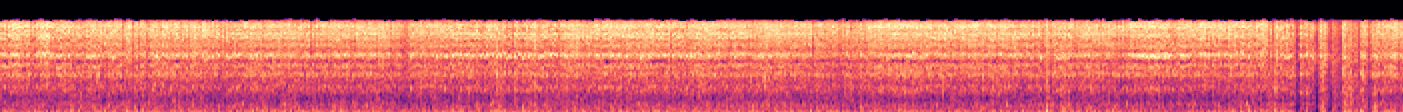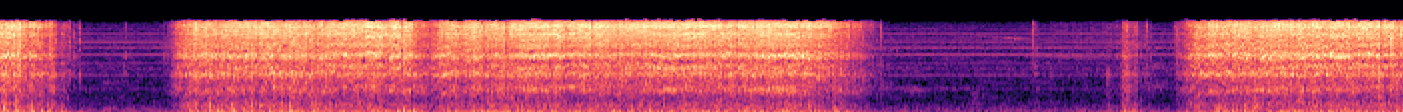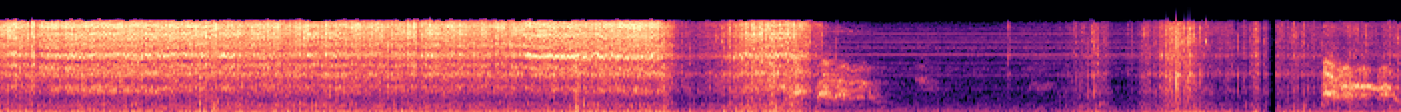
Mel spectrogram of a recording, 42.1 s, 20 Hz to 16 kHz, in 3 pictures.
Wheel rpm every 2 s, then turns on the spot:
220, 230, 230, 220, 230, 230, 230, 100, 150, 170, 220, 80, 20, 180, 220, 230, 220, 80, 10, 20, 20.
34-36 38-42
